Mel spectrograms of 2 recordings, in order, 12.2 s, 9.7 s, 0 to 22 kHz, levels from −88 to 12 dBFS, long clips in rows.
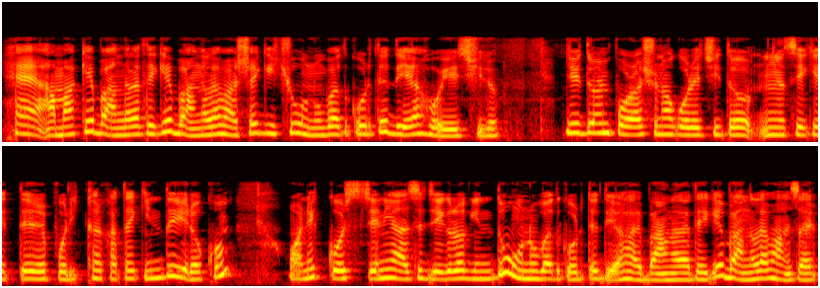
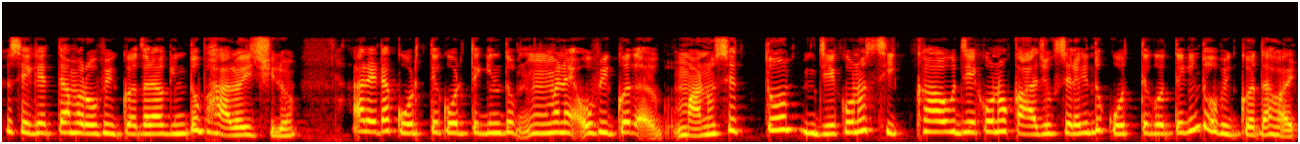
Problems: constant background noise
